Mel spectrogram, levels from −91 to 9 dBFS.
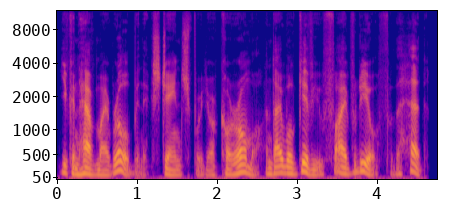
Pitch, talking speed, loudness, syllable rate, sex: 115 Hz, 250 wpm, -21 LUFS, 5.4 syllables/s, male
